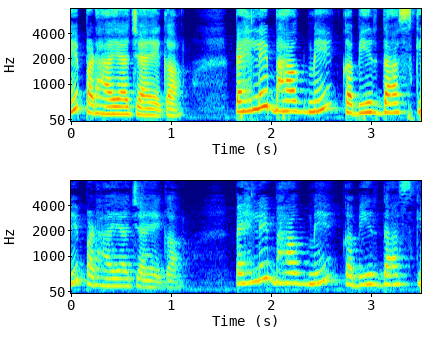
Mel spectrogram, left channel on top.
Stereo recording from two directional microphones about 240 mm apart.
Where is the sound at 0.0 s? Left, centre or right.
Left.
